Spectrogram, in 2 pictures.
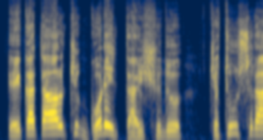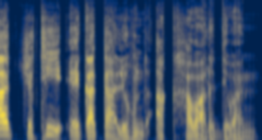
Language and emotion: Kashmiri, neutral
